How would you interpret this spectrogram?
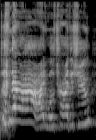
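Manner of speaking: high, loud demand; yelling. Acted. Second sister yelling to try the shoe, high and loud. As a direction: bawl it out pushily. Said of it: "who yelled".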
